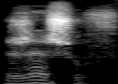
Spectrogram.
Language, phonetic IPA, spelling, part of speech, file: Polish, [ˈʒɛʃuf], Rzeszów, proper noun, Pl-Rzeszów.ogg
